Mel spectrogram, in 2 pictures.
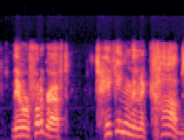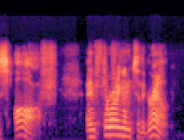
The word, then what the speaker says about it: niqab: It's spelled Niqabs.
